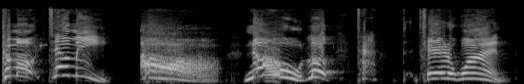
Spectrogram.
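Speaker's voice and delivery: high, loud mock frustrated mother; frustrated mom. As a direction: nag like a mom losing patience. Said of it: "mothers get kinda like".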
